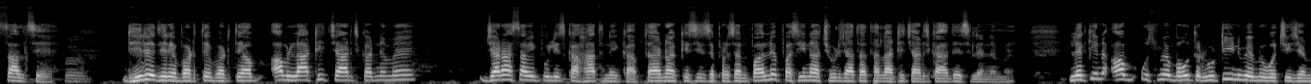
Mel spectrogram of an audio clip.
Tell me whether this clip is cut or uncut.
uncut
